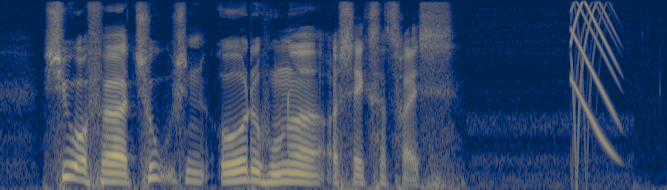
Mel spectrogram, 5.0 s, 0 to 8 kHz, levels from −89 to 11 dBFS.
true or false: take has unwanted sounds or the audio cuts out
true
